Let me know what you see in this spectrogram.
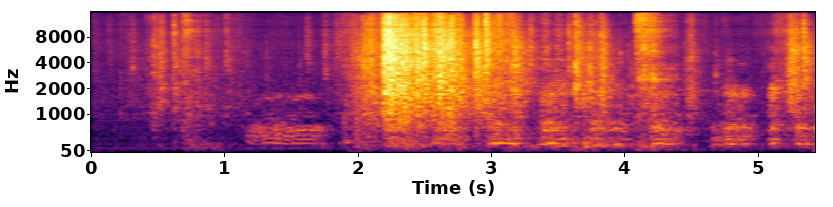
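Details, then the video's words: Australian Terrier puppies, eleven weeks old, playing together in their kennel; short harmonic growls and yips come in quick uneven bursts, with scuffling and a sharp bright noise in the middle. "Tidewalker Australian Terrier 11 week old puppies"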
